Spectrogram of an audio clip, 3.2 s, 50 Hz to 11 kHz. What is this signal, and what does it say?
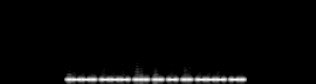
Morse code, heard as a keyed tone, about 49 wpm, 700 Hz. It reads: POSITION
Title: Sentences from Top 900 Words - New Word Drill - 50wpm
